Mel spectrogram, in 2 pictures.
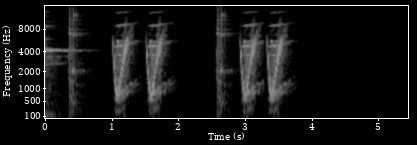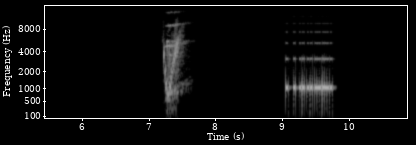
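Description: Short electronic blips sound one after another.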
